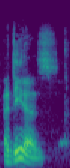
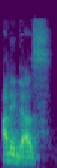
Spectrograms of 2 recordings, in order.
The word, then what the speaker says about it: adidas: listeners we pronounce it adidas but i don't know what the right answer is so yeah it's a german brand of course and in germany we say adidas so that's i think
